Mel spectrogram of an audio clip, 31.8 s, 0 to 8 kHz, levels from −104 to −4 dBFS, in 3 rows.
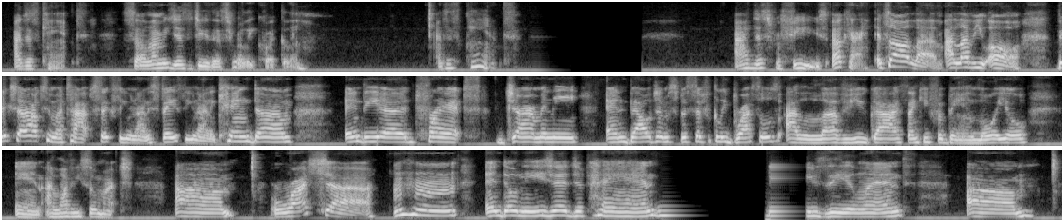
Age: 20-39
